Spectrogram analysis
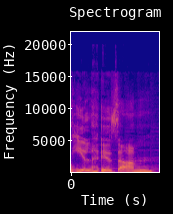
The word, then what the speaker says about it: île: The S in île is silent.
